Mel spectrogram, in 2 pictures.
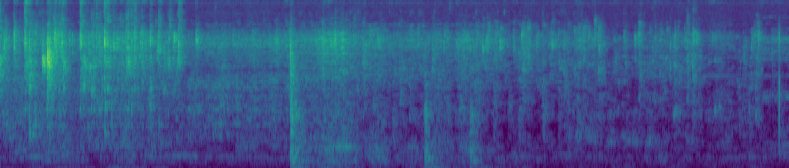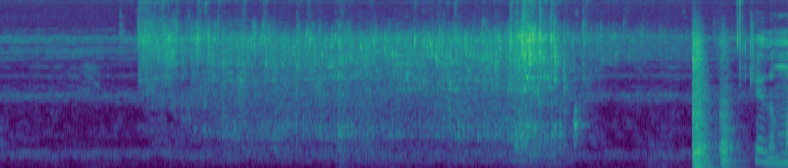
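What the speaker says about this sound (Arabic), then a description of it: "ونحط لها مية ونولع عليها" Water splashes and trickles from a tap into a cooking pot of wheat grains in a kitchen, a faint, uneven pouring with occasional clinks.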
